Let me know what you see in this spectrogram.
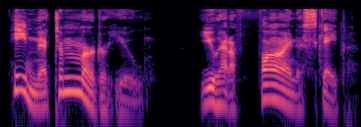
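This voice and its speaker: Against a quiet background, a man puts on a growling character voice, fairly low in pitch and delivered at a moderate pace. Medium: read story. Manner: measured, grave.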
